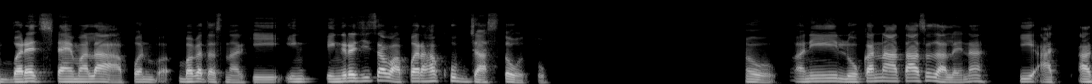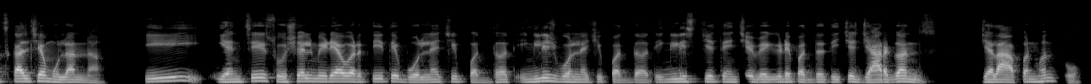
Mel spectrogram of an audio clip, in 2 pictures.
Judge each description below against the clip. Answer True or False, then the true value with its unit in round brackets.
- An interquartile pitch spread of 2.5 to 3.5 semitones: True (3.2 semitones)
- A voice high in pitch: False (125 Hz)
